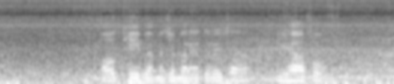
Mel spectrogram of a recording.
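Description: A man speaks through a microphone outdoors.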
